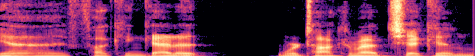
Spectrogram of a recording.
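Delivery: plain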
